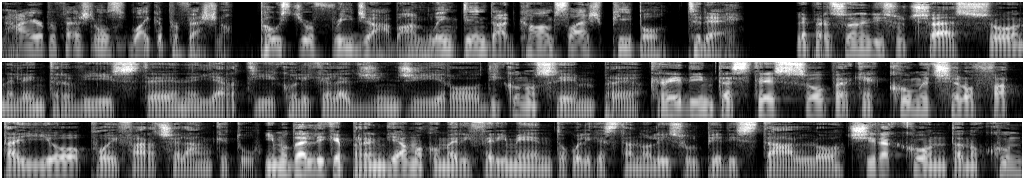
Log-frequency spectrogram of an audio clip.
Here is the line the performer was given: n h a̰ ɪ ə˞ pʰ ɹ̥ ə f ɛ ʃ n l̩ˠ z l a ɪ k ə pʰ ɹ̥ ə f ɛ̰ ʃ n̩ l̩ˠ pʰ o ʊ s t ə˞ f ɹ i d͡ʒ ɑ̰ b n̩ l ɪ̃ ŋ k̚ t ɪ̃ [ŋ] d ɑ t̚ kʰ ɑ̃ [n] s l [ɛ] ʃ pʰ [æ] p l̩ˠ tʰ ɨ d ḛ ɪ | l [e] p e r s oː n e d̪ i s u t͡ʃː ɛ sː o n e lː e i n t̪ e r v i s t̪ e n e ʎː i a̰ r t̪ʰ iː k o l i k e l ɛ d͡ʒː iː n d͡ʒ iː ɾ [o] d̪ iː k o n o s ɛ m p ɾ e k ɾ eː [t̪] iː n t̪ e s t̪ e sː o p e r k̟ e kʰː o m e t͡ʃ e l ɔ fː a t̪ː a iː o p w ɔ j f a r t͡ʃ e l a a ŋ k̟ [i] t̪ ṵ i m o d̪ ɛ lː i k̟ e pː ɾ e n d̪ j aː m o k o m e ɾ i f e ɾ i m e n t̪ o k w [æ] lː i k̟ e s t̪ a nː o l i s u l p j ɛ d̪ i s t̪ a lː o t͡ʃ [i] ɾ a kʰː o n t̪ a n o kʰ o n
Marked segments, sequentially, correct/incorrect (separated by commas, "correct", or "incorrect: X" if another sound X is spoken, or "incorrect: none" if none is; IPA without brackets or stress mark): incorrect: n, incorrect: m, incorrect: æ, incorrect: i, correct, correct, incorrect: d̪, incorrect: e, incorrect: e, correct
